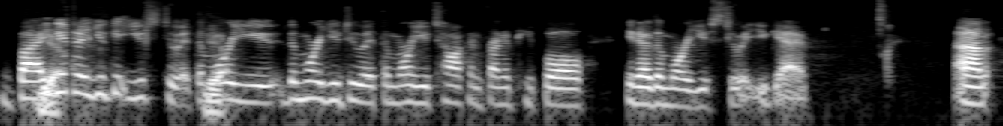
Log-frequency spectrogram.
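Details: Adult speaker; typical speech.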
